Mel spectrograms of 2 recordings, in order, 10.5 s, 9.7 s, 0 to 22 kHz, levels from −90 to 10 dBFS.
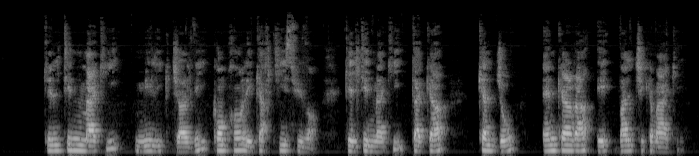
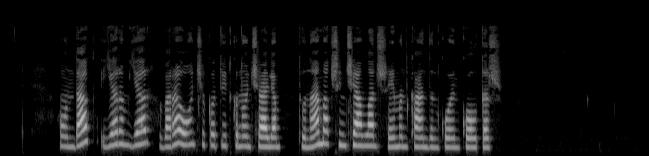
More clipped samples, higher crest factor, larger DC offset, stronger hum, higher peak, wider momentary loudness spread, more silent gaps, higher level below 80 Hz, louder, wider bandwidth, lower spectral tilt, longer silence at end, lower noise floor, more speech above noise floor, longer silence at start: neither; about the same, 18 dB vs 20 dB; neither; neither; about the same, -8 dBFS vs -10 dBFS; about the same, 12 LU vs 13 LU; neither; first, -64 dBFS vs -88 dBFS; first, -26 LUFS vs -29 LUFS; first, 13 kHz vs 11.5 kHz; first, -5.5 dB/octave vs -3.5 dB/octave; second, 0.35 s vs 2.25 s; about the same, -86 dBFS vs -86 dBFS; about the same, 60 dB vs 57 dB; second, 0.65 s vs 0.9 s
